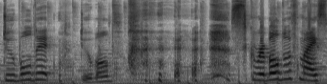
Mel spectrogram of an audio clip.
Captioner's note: laughs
